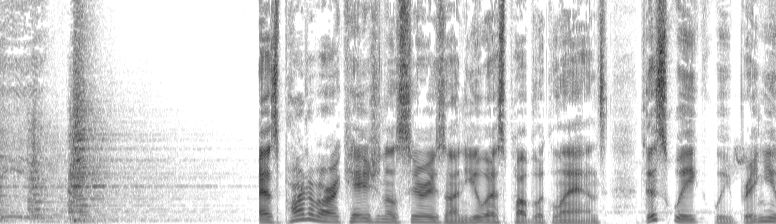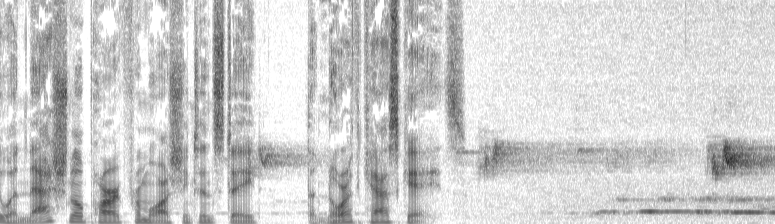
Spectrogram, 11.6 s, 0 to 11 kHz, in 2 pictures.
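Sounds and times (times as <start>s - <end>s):
speech: 2.0s - 9.6s
chorus of other birds with tonal calls and chirps: 3.1s - 11.6s
owl calling: 7.1s - 11.6s.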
